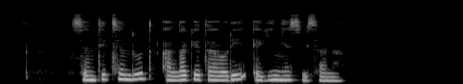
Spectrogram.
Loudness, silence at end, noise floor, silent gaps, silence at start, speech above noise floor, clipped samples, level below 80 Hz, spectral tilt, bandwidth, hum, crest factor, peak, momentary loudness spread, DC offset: -27 LUFS; 1.2 s; -77 dBFS; none; 0.75 s; 51 dB; under 0.1%; -74 dBFS; -6 dB/octave; 11 kHz; none; 18 dB; -10 dBFS; 6 LU; under 0.1%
